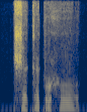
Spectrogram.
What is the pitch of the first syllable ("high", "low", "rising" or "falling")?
low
